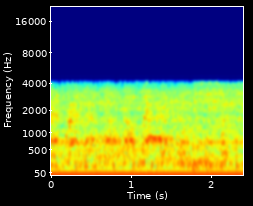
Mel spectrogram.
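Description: Thrash metal band playing live: electric guitar and drum kit, loud and continuous.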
